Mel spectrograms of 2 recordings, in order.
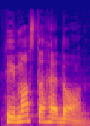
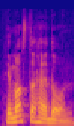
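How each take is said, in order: No difference in how they are said.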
